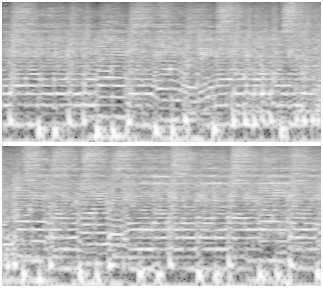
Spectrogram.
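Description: Recorded music: a loud, dense band track with a steady driving beat. A pitch sweeps down and back up about two seconds in.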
